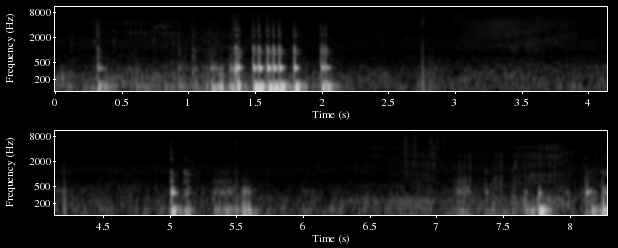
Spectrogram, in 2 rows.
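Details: Stray cats on a Japanese cat island, huddled close together, filmed with a GoPro HERO8: low, rumbling purr pulses that swell loudest in a burst near the start, then fade to intermittent soft rumbles with clicks and handling knocks.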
